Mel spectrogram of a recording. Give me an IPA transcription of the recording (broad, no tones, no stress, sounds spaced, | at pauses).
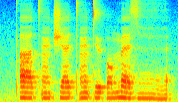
pʼ a tʼ æ̃ t͡ʃ æ tʼ æ̃ t ø ʔ ɔ m æ z æ̤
